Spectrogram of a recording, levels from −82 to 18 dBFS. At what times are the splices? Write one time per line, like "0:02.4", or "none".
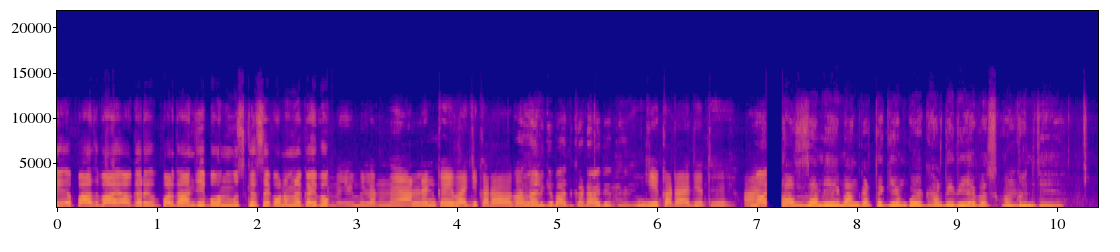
0:02.8
0:07.1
